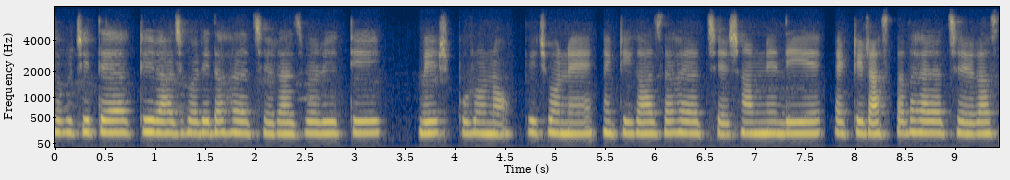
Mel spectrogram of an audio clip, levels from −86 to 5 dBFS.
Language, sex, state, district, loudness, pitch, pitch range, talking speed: Bengali, female, West Bengal, Dakshin Dinajpur, -18 LUFS, 210 Hz, 205-215 Hz, 140 wpm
